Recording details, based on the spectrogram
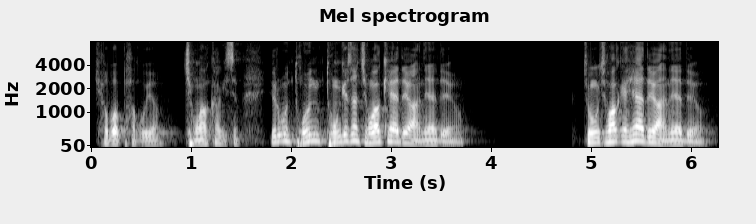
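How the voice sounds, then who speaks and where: A man's voice: mid-range voice, sing-song, fast, vocal fry, a little mellow. A man preaching a sermon at a midweek church service. He keeps asking the congregation questions and answering them himself. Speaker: pastor. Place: church sanctuary.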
